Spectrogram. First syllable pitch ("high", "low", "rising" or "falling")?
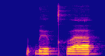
high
